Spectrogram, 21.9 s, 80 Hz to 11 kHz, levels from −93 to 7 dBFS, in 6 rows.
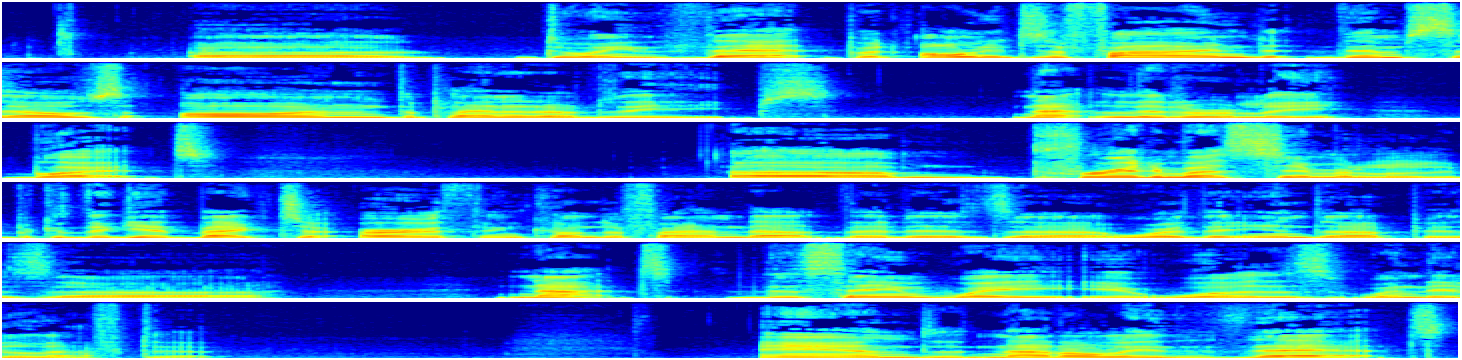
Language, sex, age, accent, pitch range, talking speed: English, male, 30-49, American, 85-110 Hz, 150 wpm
